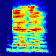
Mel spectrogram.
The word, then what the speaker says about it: doesn't: Doesn't. इसमें भी T silent होता है।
